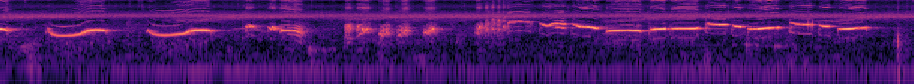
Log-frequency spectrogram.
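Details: Chinese hwamei from the forest singing: looping whistled swoops, then broken fragmented notes, then a quick rising and falling whistled run. A steady high-pitched hum runs in the background.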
